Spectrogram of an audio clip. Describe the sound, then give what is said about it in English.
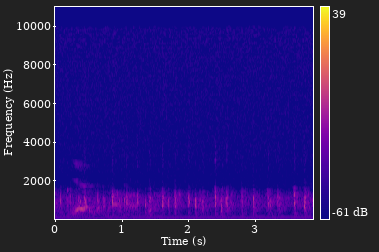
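Horses' hooves clip-clop as riders set off on horseback for a long ride, a steady run of many soft, even hoof beats over a constant low hum. “Well, they can't be taking the stage if they're horseback. No. Looks to me like they're fixed for a long ride, too.”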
